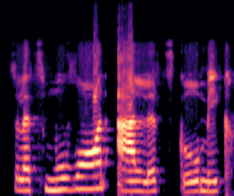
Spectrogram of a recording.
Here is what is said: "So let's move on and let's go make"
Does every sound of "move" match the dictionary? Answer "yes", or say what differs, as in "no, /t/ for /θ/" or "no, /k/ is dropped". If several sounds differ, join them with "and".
yes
